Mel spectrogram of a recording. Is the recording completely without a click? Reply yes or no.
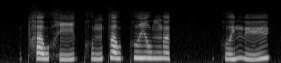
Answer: yes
